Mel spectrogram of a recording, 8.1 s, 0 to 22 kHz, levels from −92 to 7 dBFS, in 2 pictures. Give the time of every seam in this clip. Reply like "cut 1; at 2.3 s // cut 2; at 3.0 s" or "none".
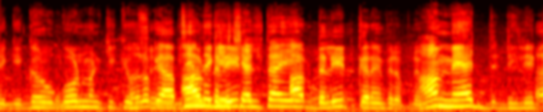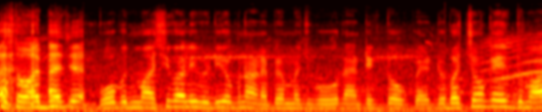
cut 1; at 1.4 s // cut 2; at 4.7 s // cut 3; at 7.4 s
